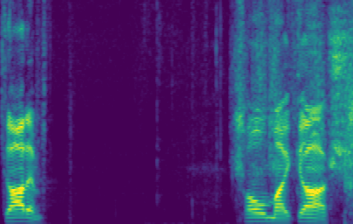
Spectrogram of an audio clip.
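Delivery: loud victory call, then drawn out; loud, relieved exclamation after a win; loud relief. Real, not acted. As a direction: let out the tension loudly. Finally kills opponent in game.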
